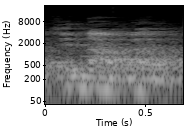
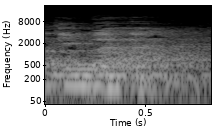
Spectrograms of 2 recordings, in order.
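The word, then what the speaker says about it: اتباعه: Allahumma arinal haqqa haqqan warzuqna ittinabah. Kebalik. Wa arinal batila batilan warzuqna ittiba'ah. Itu kok begini? Kebalik. Harusnya Allahumma rabbana arinal haqqa haqqan warzuqna ittiba'ah. Dia bacanya warzuqna ittinabah.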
